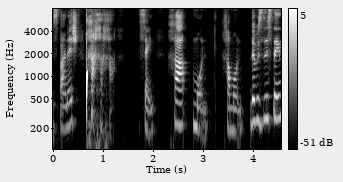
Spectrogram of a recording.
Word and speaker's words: jamón: Jamón, not jamón. I get palpitations every time somebody says jamón, or even worse, jambon, and they say it in French.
